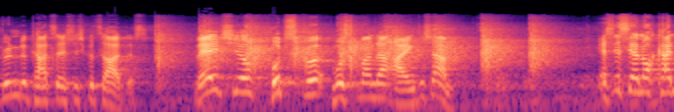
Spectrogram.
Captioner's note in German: Beifall bei der FDP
